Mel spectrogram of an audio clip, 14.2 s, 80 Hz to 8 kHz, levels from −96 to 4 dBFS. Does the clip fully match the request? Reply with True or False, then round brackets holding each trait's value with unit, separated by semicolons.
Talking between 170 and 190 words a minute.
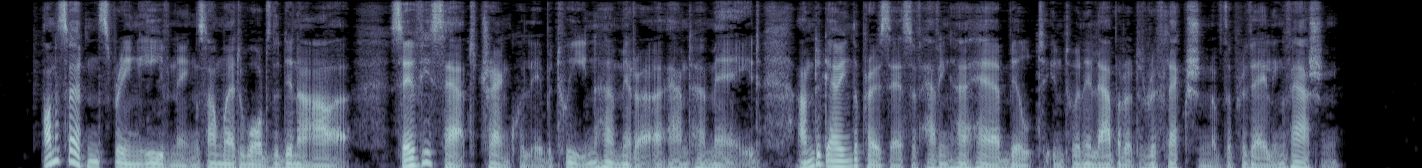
False (150 wpm)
